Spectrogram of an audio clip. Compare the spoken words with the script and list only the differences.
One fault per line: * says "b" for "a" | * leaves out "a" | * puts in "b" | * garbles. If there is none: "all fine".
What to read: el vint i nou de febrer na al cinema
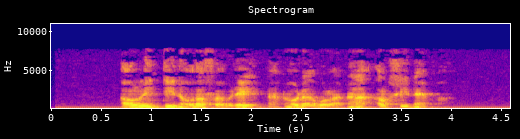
* puts in "nora vol anar"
